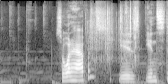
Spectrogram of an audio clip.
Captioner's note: stones rattling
